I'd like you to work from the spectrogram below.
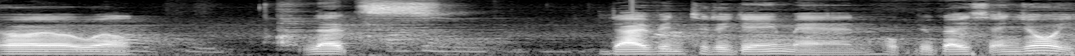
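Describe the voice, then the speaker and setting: A man with a non-native accent, very slow and flat in a monotone, with long, frequent pauses. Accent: non-native English accent, noted by self. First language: not English. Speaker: gaming YouTuber. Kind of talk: casual let's-play commentary. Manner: hesitant, many fillers.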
